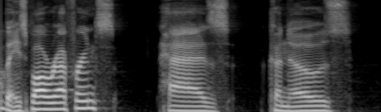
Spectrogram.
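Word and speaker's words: Canó: They have it as K-A-H, Ka, and then N-O-H, no. I get that part. But why do you need the H at the end? Why can't you just say N-O?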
